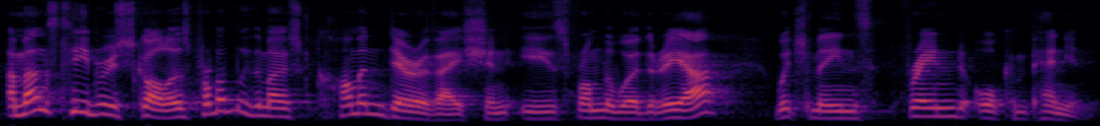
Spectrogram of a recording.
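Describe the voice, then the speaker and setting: A male preacher gives a teaching sermon in a conversational, explaining style. His voice is lively, with wide swings in pitch and lifts on the words he stresses. He keeps it informal with asides that make light of himself. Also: moderate pace. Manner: animated, swooping emphasis on key words; chatty, with self-deprecating asides. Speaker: preacher teaching a series on a Bible book. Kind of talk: sermon with Bible teaching and prayer.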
